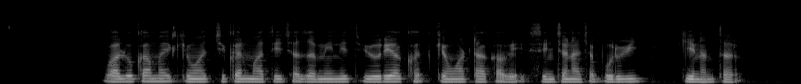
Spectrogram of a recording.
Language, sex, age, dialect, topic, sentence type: Marathi, male, 25-30, Standard Marathi, agriculture, question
